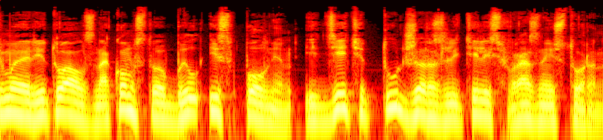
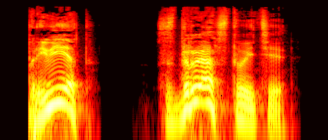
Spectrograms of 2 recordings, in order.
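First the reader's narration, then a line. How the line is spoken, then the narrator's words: Strained forced exclamation. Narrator (Russian): Я выдавил немного натужную улыбку и воскликнул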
